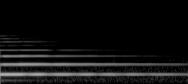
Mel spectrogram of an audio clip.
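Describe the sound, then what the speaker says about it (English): A single sustained electric guitar note on the 12th fret of the B string rings clearly and alone, wavering gently in a slow vibrato as it decays. "you're going to play a vibrato, so you'll push that note up and down the neck of the guitar. It will sound like this."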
